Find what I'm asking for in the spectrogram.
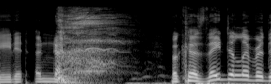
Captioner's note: Rhett laughs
